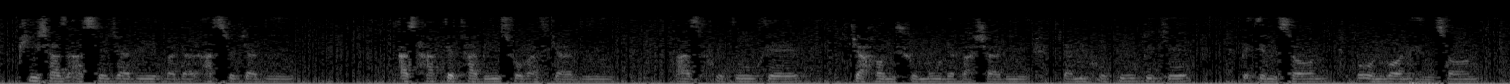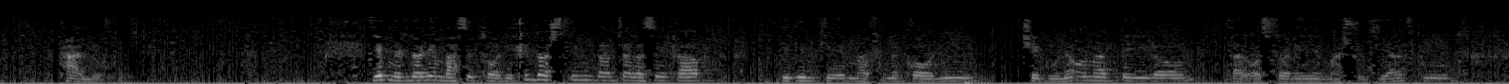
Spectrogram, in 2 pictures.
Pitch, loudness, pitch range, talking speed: 130 Hz, -41 LUFS, 120-150 Hz, 95 wpm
